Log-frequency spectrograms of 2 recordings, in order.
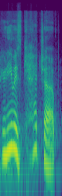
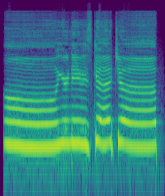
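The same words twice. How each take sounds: First: Said in the usual way. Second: "Ketchup" cooed higher and slow; your name is Ketchup sung out to a puppy, higher and slower. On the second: Real, not acted. Coos dog's name after a laugh.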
